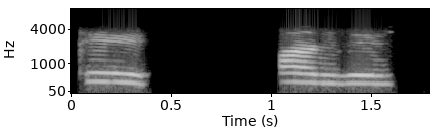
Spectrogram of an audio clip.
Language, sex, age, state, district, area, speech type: Punjabi, female, 18-30, Punjab, Pathankot, urban, conversation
